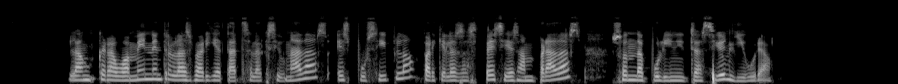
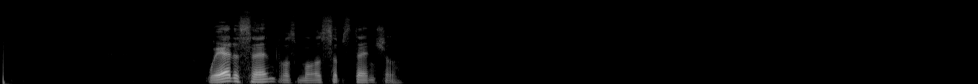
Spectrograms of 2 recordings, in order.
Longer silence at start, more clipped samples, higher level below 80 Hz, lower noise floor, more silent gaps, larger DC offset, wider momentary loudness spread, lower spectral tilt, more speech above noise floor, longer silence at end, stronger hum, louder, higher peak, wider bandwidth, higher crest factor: second, 0.7 s vs 2.1 s; neither; first, -54 dBFS vs -72 dBFS; first, under -90 dBFS vs -82 dBFS; neither; neither; second, 8 LU vs 15 LU; about the same, -4 dB/octave vs -5 dB/octave; first, over 65 dB vs 50 dB; second, 1.25 s vs 5.8 s; neither; first, -25 LUFS vs -32 LUFS; first, -2 dBFS vs -12 dBFS; second, 10 kHz vs 13.5 kHz; about the same, 24 dB vs 28 dB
